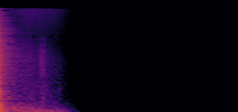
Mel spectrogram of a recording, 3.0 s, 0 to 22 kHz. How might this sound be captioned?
Explosive 1 v3 [DOD 130303]
tnt, army, military, damage, gun, explosive, explosion, attacking, artillery, weapon, counter-strike, guns, destruction, bang, shot, tank, destructive, kaboom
